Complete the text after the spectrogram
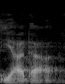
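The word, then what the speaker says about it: yada (ידע): The verb to know is a Hebrew verb yada. It is pronounced as yada.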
